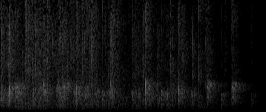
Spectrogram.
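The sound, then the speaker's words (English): An audience breaks into steady applause for the speaker's husband, a dense crackle of many hands clapping together at a fairly loud level before gradually tapering off toward the end. “You can clap for him.”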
